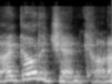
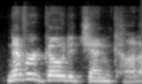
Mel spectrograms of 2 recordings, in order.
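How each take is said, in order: First: "go" pressed firmly to correct the claim; stress on go. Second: Said in the usual way. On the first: Real, not acted. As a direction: lean on the word "go" to set the record straight.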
